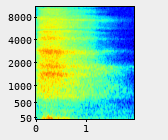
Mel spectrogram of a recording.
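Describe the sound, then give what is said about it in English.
A deep clearing breath during a breathing exercise, heard as one long, soft exhale through the mouth that starts full and slowly fades to nothing over about two seconds. “Taking a deep inhale in through the nose and out through the mouth.”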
